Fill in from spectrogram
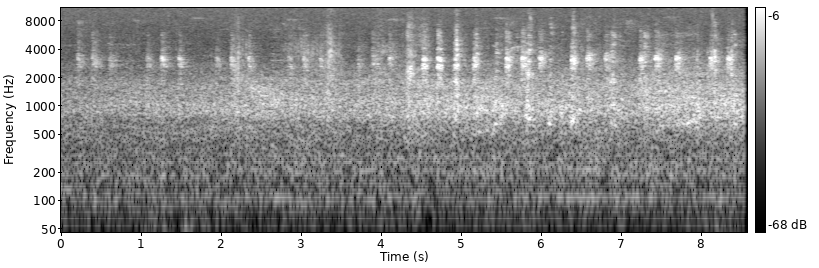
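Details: Nest-cam sound from a great blue heron colony high in loblolly pines, Chesapeake Bay, Maryland, 20 June 2018 around dawn: fast, uneven series of sharp clacking pulses, several per second, with constant rumbling background noise.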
